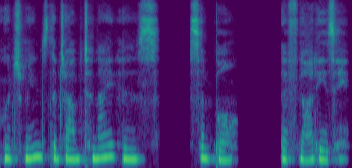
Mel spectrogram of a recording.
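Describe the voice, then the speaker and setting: A woman guiding a sleep meditation in a soft, breathy whisper, calm and gentle, speaking in short, unhurried phrases. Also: mid-range voice, poor audio.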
